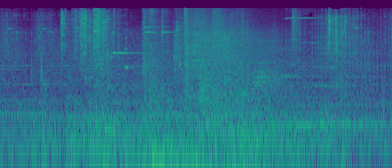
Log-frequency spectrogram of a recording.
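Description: A heavy metal lock mechanism clanks and whirs as it turns.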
